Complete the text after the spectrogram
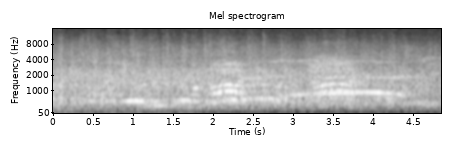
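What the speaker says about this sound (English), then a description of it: "If we could give all of these young men another round of applause for their hard work." A crowd at an evening student speech contest applauds the young male contestants, a fairly soft, sustained patter of clapping with several voices calling and talking over it.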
